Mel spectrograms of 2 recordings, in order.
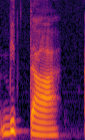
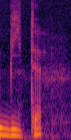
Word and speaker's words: бита: Правильно говорить «бита», а не «бита».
